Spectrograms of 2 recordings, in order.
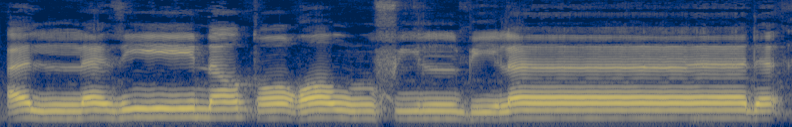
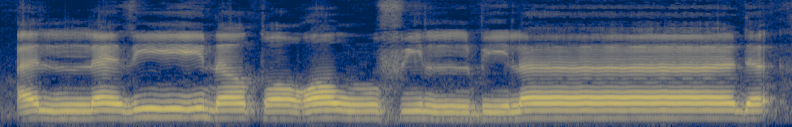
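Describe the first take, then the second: The two takes are said the same way.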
